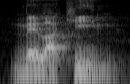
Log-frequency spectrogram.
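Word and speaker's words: מלכים: So next we have Kings, which is Malachiam, but they would pronounce it as Melachim, Kings.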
